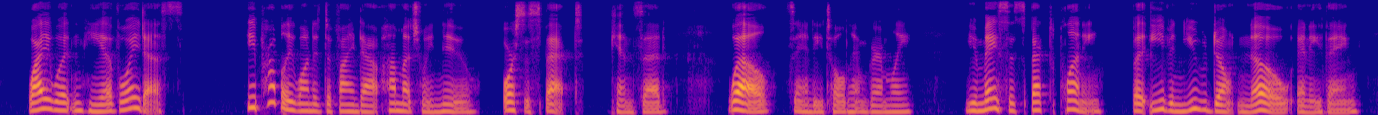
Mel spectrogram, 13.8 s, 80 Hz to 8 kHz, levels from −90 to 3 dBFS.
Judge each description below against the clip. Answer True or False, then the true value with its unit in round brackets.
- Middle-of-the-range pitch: True (180 Hz)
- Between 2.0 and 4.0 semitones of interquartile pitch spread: False (4.5 semitones)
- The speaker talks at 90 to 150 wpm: True (145 wpm)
